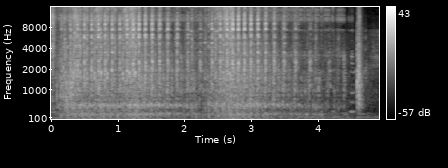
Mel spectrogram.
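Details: Non-running push mower, owner suspecting a rust-stuck intake valve: quick uneven pops for a few seconds then dies; fires but won't keep running.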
